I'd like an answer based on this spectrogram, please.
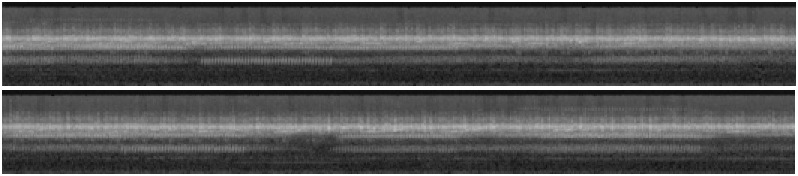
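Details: Tree frogs calling at night in North Carolina backwoods, a constant high-pitched trilling chorus with louder mid-pitched bursts lasting about a second, several times, over a faint low hum.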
